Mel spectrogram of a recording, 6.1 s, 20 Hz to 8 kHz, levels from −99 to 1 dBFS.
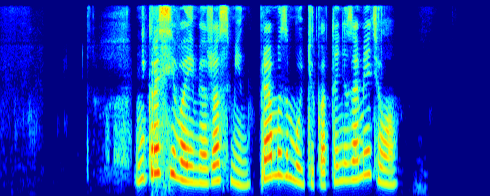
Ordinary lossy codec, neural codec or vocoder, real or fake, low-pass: MP3, 64 kbps; none; real; 7.2 kHz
